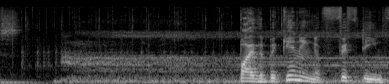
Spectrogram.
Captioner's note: screams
